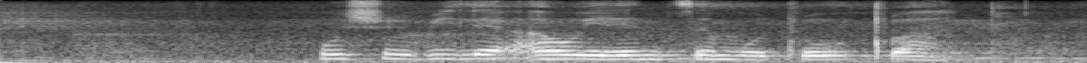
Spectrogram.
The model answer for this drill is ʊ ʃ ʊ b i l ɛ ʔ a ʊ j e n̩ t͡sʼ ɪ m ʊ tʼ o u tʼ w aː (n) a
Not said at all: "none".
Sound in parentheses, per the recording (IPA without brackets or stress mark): n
